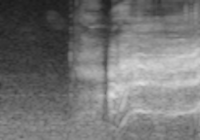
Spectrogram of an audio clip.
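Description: A woman's loud, high-pitched shriek: it swells from about half a second in, is held at full strength for most of the second half, and starts to slide down in pitch right at the end.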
